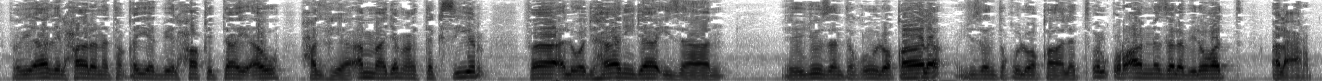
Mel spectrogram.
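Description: A man teaching on a call-in radio show, patient and measured, reciting verses and explaining their grammar point by point. His voice sits at an ordinary, middle pitch. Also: steady tone, a little mellow. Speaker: religious scholar answering callers.

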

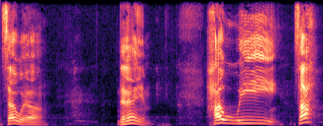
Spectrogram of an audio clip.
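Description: A man with an Egyptian accent teaching a tajweed lesson, who asks the class questions, answers them himself, and slowly draws out the example sounds. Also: high-pitched, expressive. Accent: Egyptian Arabic. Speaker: Quran recitation teacher.

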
